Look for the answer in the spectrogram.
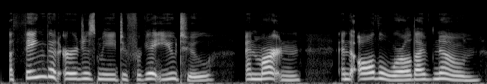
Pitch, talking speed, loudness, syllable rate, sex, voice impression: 235 Hz, 185 wpm, -16 LUFS, 5.2 syllables/s, female, feminine, adult-like, slightly intellectual, slightly sharp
